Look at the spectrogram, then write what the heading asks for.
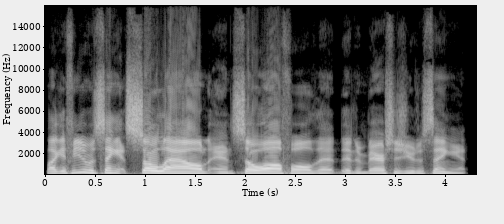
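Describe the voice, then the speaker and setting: A man's voice: on the high side, moderate pace, clear, resonant tone, dry recording, low-quality recording. A man hosting a casual live show, chatting and reading viewer comments with self-mocking jokes. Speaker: host. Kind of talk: casual live-stream chat.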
